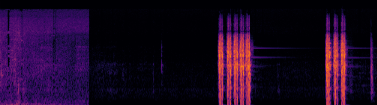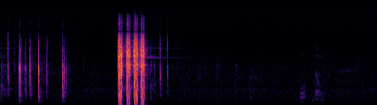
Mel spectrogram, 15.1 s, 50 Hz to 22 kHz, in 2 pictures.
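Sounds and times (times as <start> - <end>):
airsoft gun full-auto bursts: 4.4 - 5.1, 6.5 - 7.1, 9.9 - 10.8.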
